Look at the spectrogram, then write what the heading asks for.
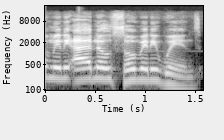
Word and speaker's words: Nguyen: Ain't that actually Nien? It's a Vietnamese name. No, it's Win.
